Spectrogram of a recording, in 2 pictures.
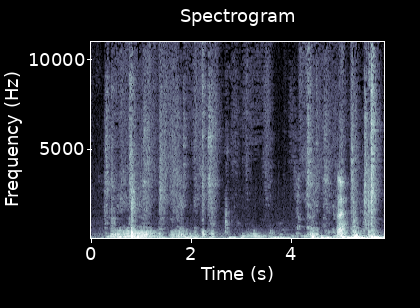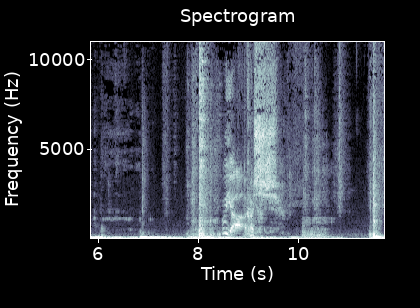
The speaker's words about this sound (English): I'm going to close the door.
